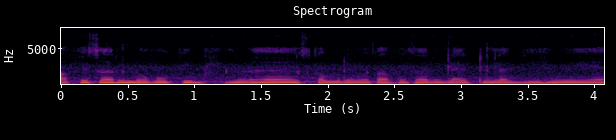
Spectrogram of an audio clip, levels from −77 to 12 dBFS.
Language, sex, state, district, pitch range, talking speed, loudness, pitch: Hindi, female, Uttar Pradesh, Gorakhpur, 200-215 Hz, 220 wpm, -27 LUFS, 205 Hz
